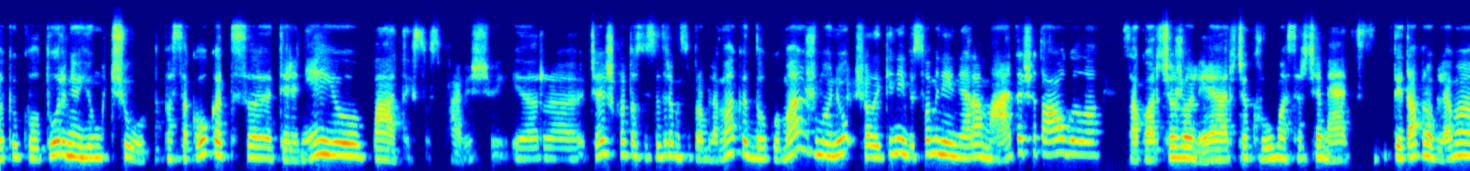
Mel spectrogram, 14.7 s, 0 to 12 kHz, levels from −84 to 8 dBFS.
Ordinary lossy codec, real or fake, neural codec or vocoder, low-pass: AAC, 64 kbps; real; none; 10.8 kHz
